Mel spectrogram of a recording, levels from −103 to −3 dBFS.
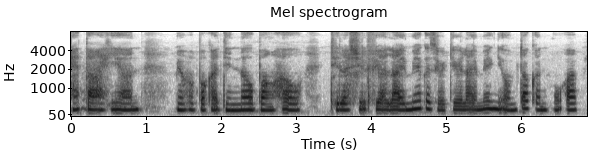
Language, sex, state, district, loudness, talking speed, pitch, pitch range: Mizo, female, Mizoram, Aizawl, -18 LUFS, 190 wpm, 230 Hz, 220-240 Hz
